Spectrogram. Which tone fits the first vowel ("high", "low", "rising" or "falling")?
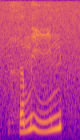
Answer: rising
